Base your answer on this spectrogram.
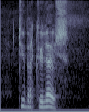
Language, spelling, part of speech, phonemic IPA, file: Dutch, tuberculeus, adjective, /ˌtybɛrkyˈløːs/, Nl-tuberculeus.ogg
- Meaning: tubercular (pertaining to tuberculosis)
